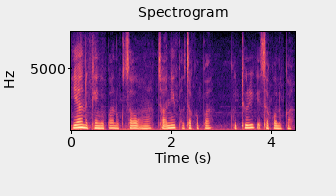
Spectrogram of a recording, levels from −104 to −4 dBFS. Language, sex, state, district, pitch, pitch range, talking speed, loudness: Garo, female, Meghalaya, West Garo Hills, 200 Hz, 190-210 Hz, 120 wpm, -17 LUFS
